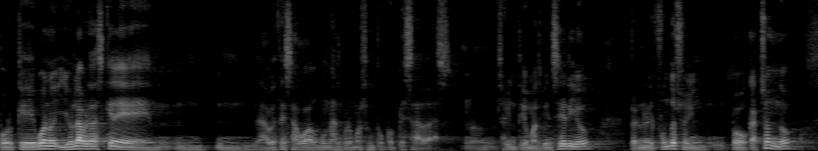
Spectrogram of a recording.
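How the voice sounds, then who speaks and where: This man has an unremarkable speaking voice with lively intonation. His loudness swings widely from moment to moment. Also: fairly low pitch for a man, moderate pace. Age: 40s. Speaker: fitness coach and former bodybuilder. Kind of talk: casual interview.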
